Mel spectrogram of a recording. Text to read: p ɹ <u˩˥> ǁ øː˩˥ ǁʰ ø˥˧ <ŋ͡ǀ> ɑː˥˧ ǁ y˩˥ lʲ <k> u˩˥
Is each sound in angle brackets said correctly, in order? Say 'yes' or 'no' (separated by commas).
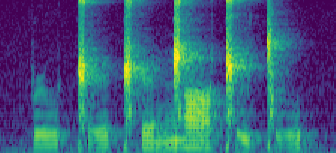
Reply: yes, no, no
